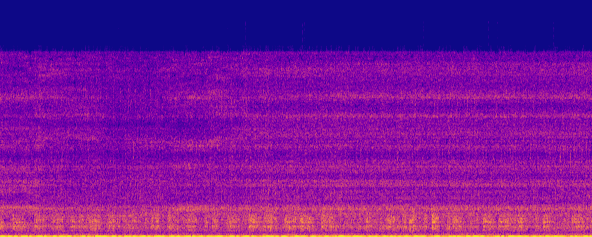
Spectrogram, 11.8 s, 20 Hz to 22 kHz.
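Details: 1994 Chevrolet Caprice LT1 V8 at idle, recorded under the hood: steady hum with a soft pulsing whoosh and rub about three beats a second; cause unknown, owner seeking input; whooshing rubbing noise.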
